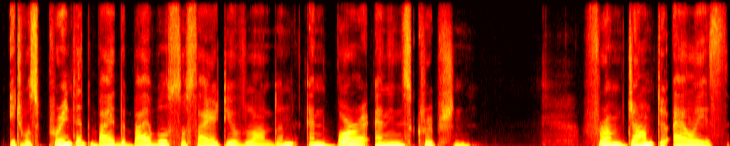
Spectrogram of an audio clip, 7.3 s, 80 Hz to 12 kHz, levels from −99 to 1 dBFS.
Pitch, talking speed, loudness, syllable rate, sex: 220 Hz, 140 wpm, -16 LUFS, 4.4 syllables/s, female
